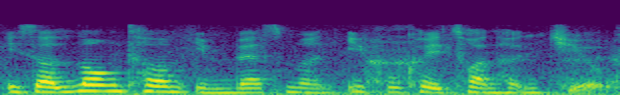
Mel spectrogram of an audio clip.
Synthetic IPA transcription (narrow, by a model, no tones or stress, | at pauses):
itsəlɔŋtʰəmĩnvɛsmə̃ntifukʰəit͡sʰwanɦənt͡ɕiʊ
